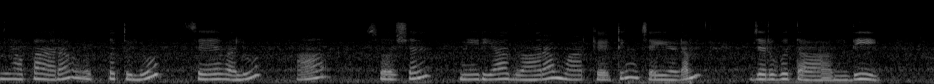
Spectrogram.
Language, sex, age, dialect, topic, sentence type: Telugu, male, 18-24, Southern, banking, statement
